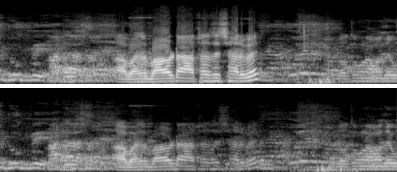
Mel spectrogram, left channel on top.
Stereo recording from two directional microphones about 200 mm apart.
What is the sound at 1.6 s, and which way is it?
Speech, 45° left (ahead or behind).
